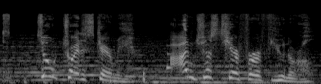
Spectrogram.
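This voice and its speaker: A man's voice: very high voice, huge pitch swings, moderate pace, music in the background, exaggerated voice. A man voicing a timid, easily panicked young male undertaker in a video game, stammering and pleading in formal words. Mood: nervous pleading. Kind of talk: animated game voice acting.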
